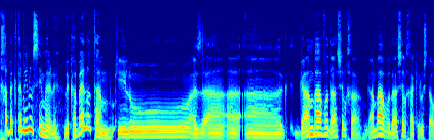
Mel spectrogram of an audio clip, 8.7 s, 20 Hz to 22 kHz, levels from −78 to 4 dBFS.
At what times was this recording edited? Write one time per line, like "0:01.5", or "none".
none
